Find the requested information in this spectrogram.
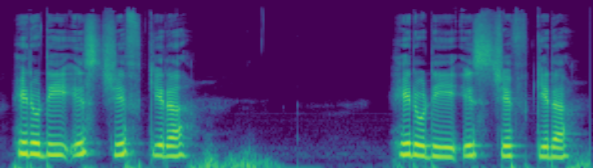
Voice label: "hetute escefketv", Muscogee

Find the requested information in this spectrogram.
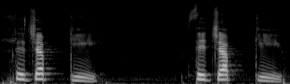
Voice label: "recvpke", Muscogee

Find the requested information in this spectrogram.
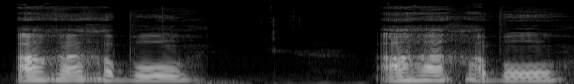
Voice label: "vhv hvpo", Muscogee

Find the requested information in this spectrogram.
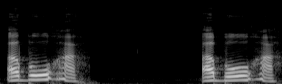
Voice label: "vpohv", muscogee

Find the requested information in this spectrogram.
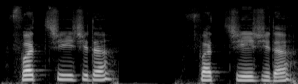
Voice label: "fvccecetv", Muscogee; A Dictionary of Creek/Muskogee; SIL International

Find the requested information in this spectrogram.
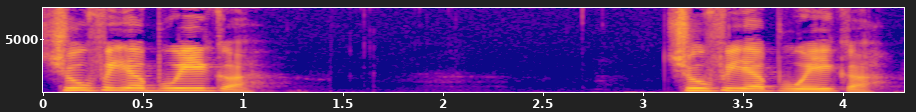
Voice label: "cufe vpuekv", Muscogee

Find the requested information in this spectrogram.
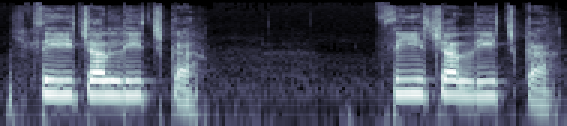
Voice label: "re cvlleckv", muscogee

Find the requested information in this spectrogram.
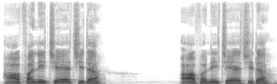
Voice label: "afvnecicetv", Muscogee

